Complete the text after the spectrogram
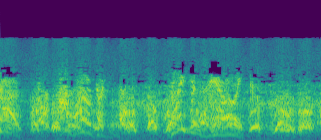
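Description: A dog snarls and barks, its agitated growls and yelps running continuously for a few seconds with no pauses.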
